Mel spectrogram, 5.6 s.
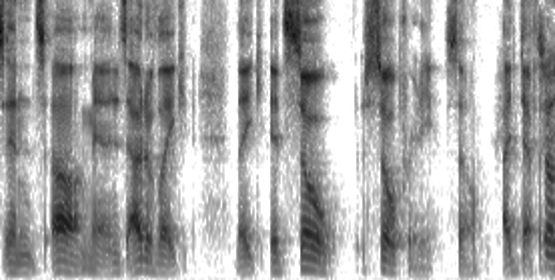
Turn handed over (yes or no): yes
